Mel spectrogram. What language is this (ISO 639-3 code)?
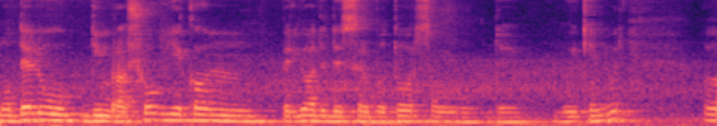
ron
